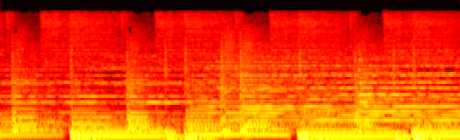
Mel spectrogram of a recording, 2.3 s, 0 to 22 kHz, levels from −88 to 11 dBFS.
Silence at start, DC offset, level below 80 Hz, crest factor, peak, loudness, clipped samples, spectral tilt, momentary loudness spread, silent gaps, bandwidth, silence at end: 0 s; under 0.1%; -20 dBFS; 12 dB; -2 dBFS; -15 LUFS; under 0.1%; -6 dB/octave; 3 LU; none; 16.5 kHz; 0 s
